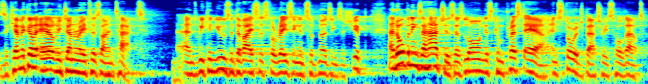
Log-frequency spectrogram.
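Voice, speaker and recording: A man's voice: fairly high pitch, expressive, fairly quick. A man acting a dutiful, strained submarine lieutenant, formal and deferential, in live radio theater. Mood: grim. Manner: deferential, formal military reporting. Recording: echoey theater hall, loud hiss.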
